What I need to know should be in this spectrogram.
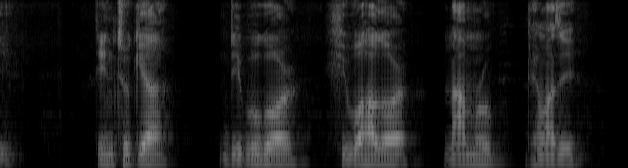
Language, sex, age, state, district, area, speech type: Assamese, male, 18-30, Assam, Tinsukia, urban, spontaneous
